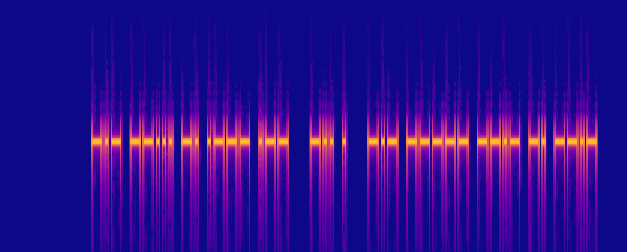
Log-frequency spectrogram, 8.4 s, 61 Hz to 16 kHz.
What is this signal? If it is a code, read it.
Morse code, heard as a keyed tone, about 28 wpm, 700 Hz. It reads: K7NJW DE K0QNQ
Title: USA Callsign DE Callsign - 5 Characters - 28wpm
